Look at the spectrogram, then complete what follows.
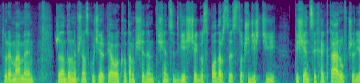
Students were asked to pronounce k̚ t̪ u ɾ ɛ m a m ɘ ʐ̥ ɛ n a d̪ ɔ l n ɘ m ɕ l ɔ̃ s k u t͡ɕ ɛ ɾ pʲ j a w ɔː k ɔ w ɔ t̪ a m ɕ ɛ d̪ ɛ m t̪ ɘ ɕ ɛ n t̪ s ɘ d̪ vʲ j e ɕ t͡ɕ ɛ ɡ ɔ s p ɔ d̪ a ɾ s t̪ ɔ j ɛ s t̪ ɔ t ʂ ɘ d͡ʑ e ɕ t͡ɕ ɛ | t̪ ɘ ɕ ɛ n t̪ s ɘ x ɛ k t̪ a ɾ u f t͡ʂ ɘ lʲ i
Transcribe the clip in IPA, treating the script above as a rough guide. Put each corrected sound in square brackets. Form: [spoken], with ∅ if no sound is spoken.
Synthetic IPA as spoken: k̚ t̪ u ɾ ɛ m a m ɘ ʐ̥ ɛ n a d̪ ɔ l n ɘ m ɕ l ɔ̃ s k u t͡ɕ ɛ ɾ pʲ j a w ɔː k ɔ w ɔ t̪ a m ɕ ɛ d̪ ɛ m t̪ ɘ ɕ ɛ n t̪ s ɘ d̪ vʲ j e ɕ t͡ɕ ɛ ɡ ɔ s p ɔ d̪ a ɾ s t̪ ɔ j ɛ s t̪ ɔ t ʂ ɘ d͡ʑ e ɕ t͡ɕ [i] | t̪ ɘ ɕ ɛ n t̪ s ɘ x ɛ k t̪ a ɾ u f t͡ʂ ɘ lʲ i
